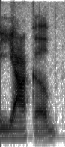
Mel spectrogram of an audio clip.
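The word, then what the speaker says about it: Jakob: you to but it's supposed to be yakob but like he doesn't mind Jacob what a what a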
